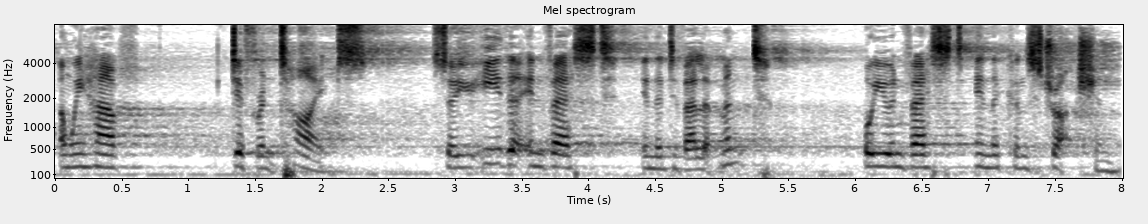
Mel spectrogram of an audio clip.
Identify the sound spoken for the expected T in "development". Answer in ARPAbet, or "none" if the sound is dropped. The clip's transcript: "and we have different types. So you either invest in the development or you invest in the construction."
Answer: T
